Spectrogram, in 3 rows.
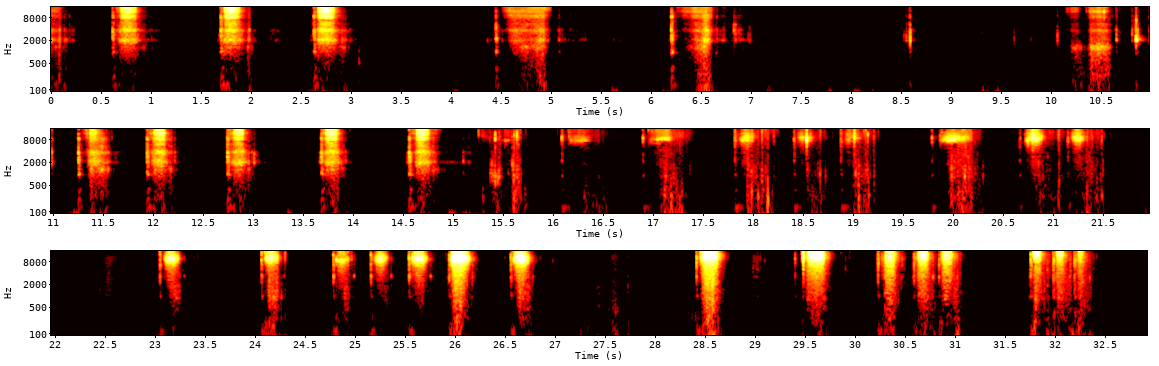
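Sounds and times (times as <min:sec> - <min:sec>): mist sprayer hissing puffs: 0:28.4 - 0:28.7, 0:29.5 - 0:31.0, 0:31.8 - 0:32.4.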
